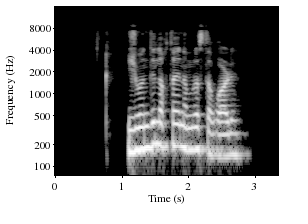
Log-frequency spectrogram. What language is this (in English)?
Pashto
